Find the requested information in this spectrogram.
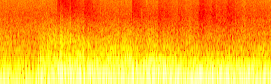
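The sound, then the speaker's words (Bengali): A violent storm with wind, rain and thunder roars continuously and loudly, dominated by a deep rumbling low end under a steady wash of hiss, with no voices. “হঠাৎ থেকে এসে বাধা দিল প্রচণ্ড ঝড় বৃষ্টি মুহুর্মুহু বিদ্যুতের ঝিরিক আর মেঘের গর্জন”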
